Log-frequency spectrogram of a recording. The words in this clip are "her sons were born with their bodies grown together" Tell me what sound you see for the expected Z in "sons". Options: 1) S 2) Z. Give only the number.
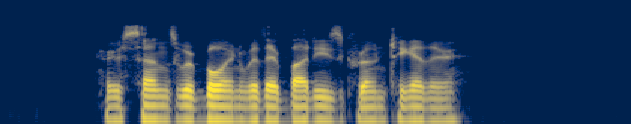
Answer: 2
